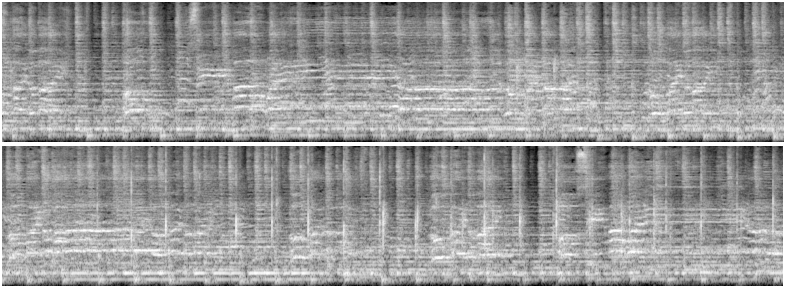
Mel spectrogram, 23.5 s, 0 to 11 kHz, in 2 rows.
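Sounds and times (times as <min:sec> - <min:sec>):
faint diner chatter in a small Spanish restaurant: 0:00.0 - 0:23.4
two musicians playing live music in a small Spanish restaurant: 0:00.0 - 0:23.4
quick percussive taps and strums: 0:08.8 - 0:23.4.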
